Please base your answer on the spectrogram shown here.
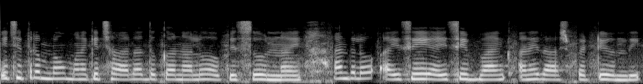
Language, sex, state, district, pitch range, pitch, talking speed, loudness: Telugu, female, Telangana, Mahabubabad, 220-250 Hz, 230 Hz, 120 wpm, -12 LUFS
